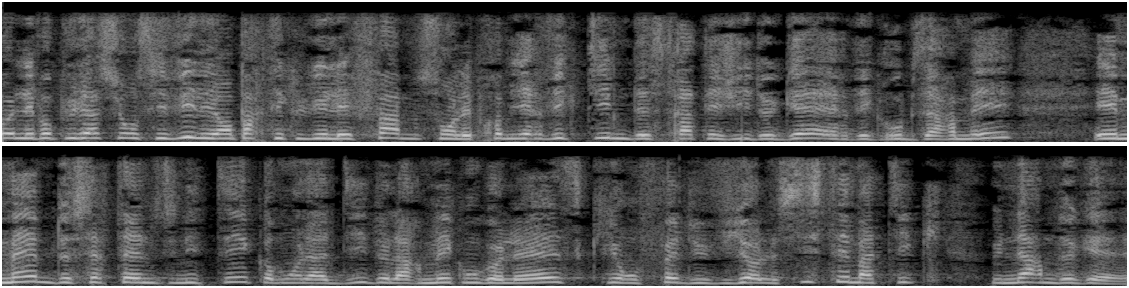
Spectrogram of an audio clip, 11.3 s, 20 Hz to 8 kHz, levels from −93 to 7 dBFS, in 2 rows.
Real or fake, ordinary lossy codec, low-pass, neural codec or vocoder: fake; AAC, 48 kbps; 7.2 kHz; vocoder, 44.1 kHz, 128 mel bands every 512 samples, BigVGAN v2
